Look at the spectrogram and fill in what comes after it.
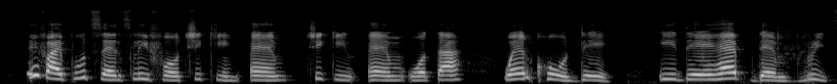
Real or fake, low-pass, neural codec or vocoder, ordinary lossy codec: real; 14.4 kHz; none; none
